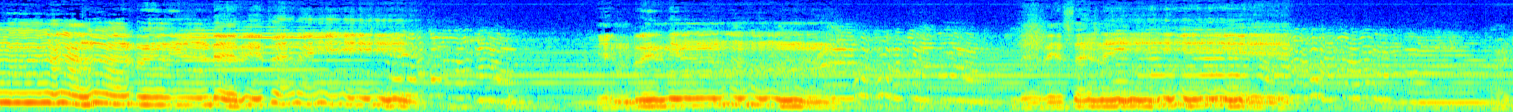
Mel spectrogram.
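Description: Carnatic singing of a free-rhythm viruththam in raga Poorvikalyani: long melodic phrases with heavy sliding ornaments over a steady drone. The phrases pause briefly about four and nine seconds in.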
